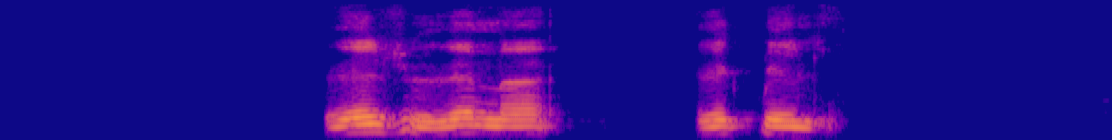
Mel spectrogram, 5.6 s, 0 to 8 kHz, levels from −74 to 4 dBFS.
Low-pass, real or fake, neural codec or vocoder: 7.2 kHz; fake; codec, 16 kHz, 6 kbps, DAC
